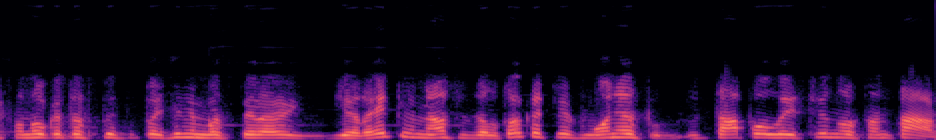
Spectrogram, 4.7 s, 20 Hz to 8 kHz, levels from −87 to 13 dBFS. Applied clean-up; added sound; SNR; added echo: neural mask model DeepFilterNet 3.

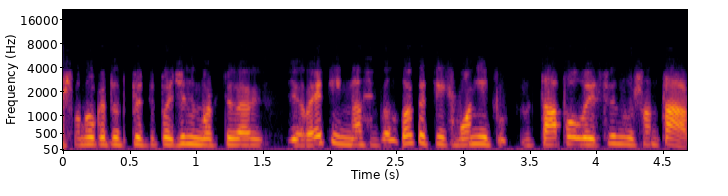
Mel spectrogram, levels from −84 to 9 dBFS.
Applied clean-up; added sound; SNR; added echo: neural diffusion model UNIVERSE++.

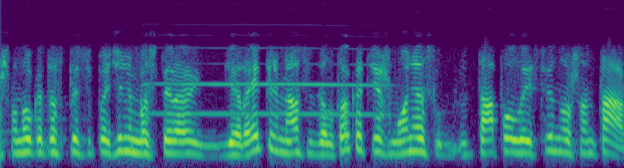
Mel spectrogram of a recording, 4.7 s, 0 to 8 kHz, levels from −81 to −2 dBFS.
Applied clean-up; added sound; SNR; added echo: none; Wind instrument, woodwind instrument; 16 dB; none.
